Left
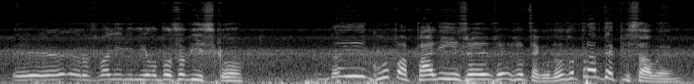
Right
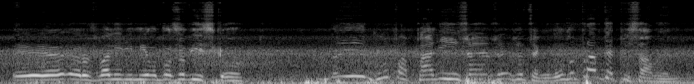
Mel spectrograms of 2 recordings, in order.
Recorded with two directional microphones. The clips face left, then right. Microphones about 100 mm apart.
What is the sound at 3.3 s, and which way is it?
Speech, 70° left (ahead or behind).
